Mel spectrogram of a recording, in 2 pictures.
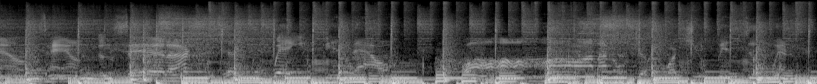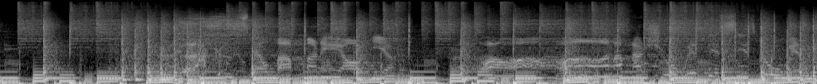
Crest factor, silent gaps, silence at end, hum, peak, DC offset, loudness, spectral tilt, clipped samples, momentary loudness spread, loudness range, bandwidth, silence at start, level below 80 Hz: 16 dB; none; 0 s; none; -2 dBFS; under 0.1%; -19 LUFS; -5.5 dB/octave; under 0.1%; 3 LU; 1 LU; over 20 kHz; 0 s; -22 dBFS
